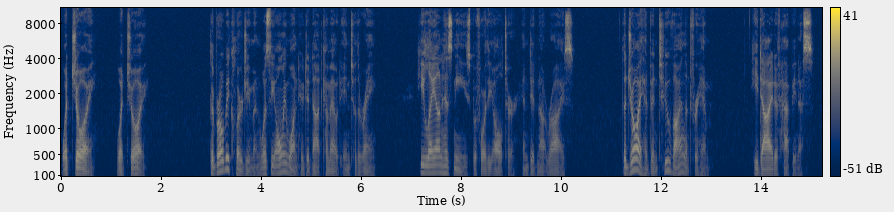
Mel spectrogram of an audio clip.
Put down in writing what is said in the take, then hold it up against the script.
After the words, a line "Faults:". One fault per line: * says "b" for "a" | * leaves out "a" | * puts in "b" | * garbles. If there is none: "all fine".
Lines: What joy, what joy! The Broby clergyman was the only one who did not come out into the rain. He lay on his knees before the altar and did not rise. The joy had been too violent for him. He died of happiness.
What joy, what joy! The Broby clergyman was the only one who did not come out into the rain. He lay on his knees before the altar and did not rise. The joy had been too violent for him. He died of happiness.
Faults:
all fine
